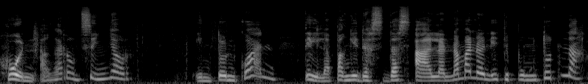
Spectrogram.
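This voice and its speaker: A woman's voice: medium pitch, animated, moderate pace, a bit bright. A woman acting a plaintive, complaining housemaid who defers to her master in a comedy radio drama. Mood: aggrieved, grumbling.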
